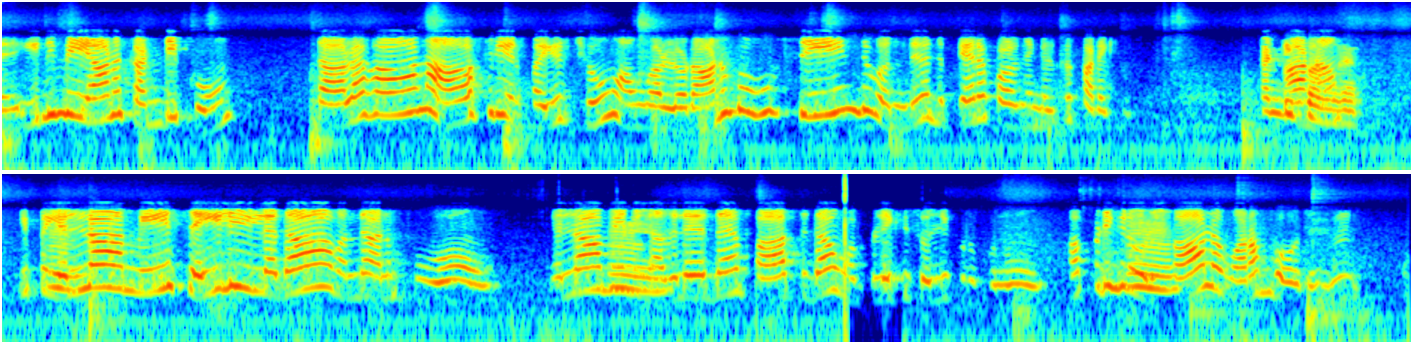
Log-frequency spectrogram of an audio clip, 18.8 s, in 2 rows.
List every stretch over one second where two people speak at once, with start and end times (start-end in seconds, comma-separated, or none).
none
